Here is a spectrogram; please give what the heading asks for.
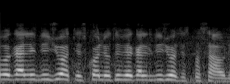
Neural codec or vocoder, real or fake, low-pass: none; real; 7.2 kHz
